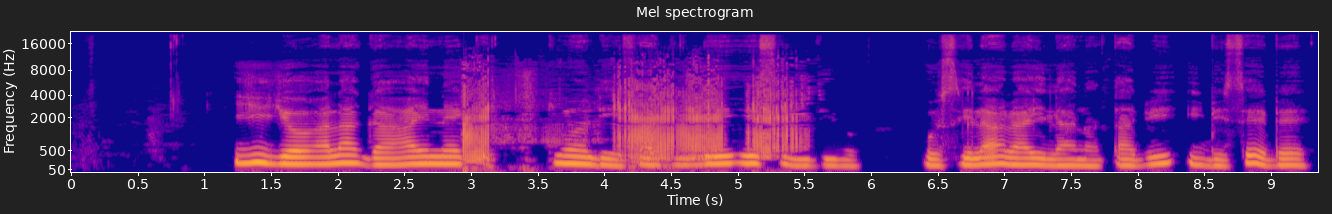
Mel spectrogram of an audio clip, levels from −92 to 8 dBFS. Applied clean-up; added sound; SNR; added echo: classical method Wiener filter.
